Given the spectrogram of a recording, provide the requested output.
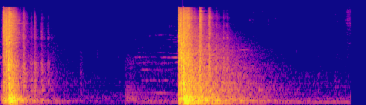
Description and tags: door close JM
door closing, two versions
